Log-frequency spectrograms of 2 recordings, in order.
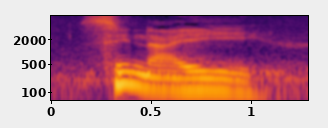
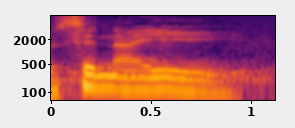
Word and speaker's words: Sinai: That's the way we pronounce it in English. Andrew's here as an English teacher to correct me. In German, we say Sinai. It's Sin that got them to Sinai.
